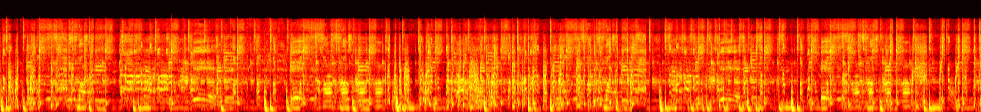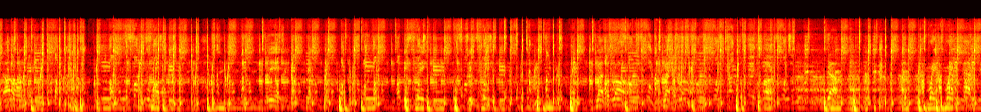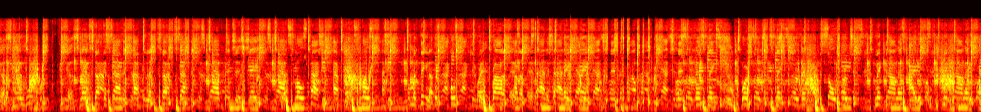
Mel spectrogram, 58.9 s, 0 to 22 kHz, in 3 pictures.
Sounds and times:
Scratching (performance technique): 0.0s - 58.8s.

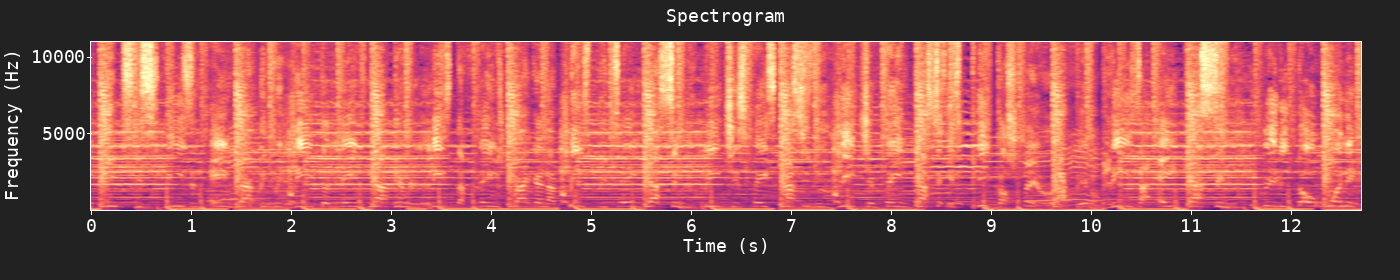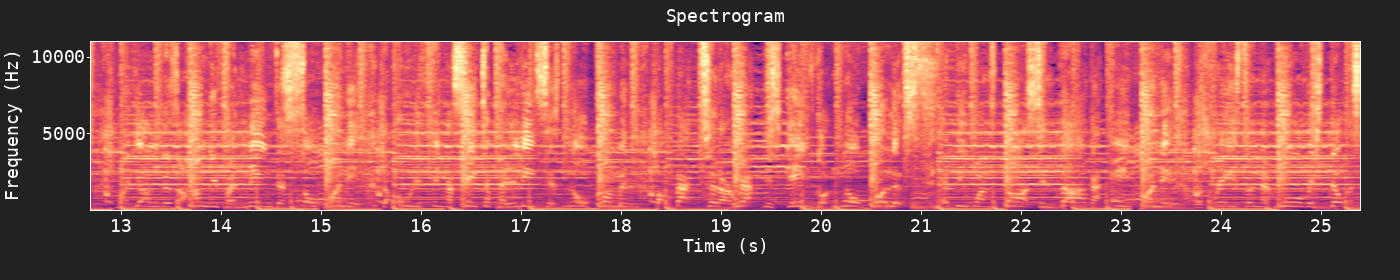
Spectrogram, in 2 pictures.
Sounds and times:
Dance music: 0.0s - 25.3s.

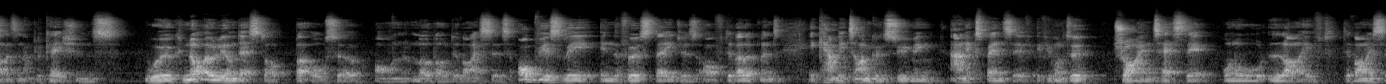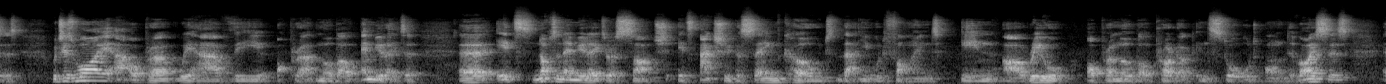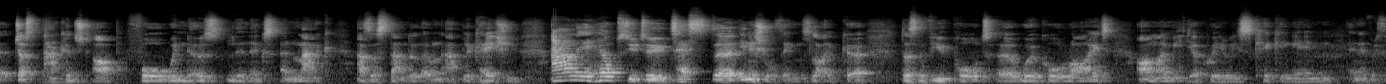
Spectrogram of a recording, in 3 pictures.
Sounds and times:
Speech: 0.0s - 41.5s.

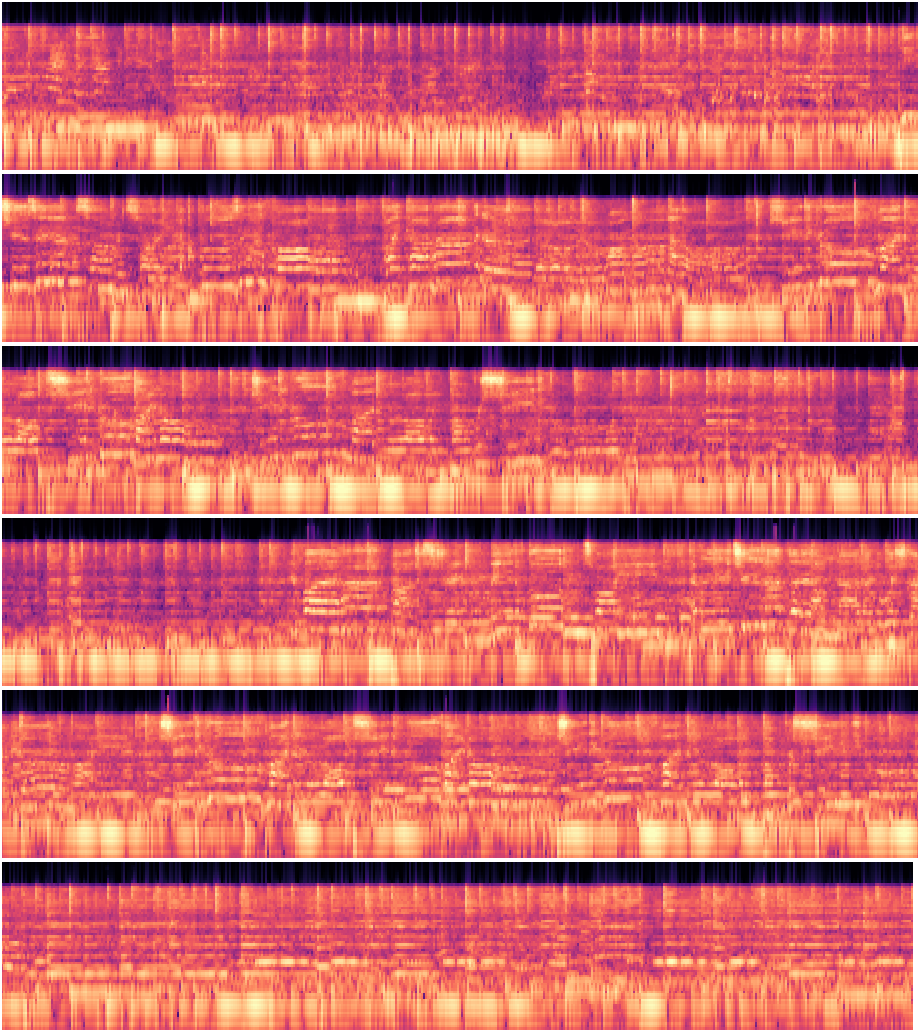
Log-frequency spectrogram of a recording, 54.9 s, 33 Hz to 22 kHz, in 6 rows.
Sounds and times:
Music: 0.0s - 54.9s.

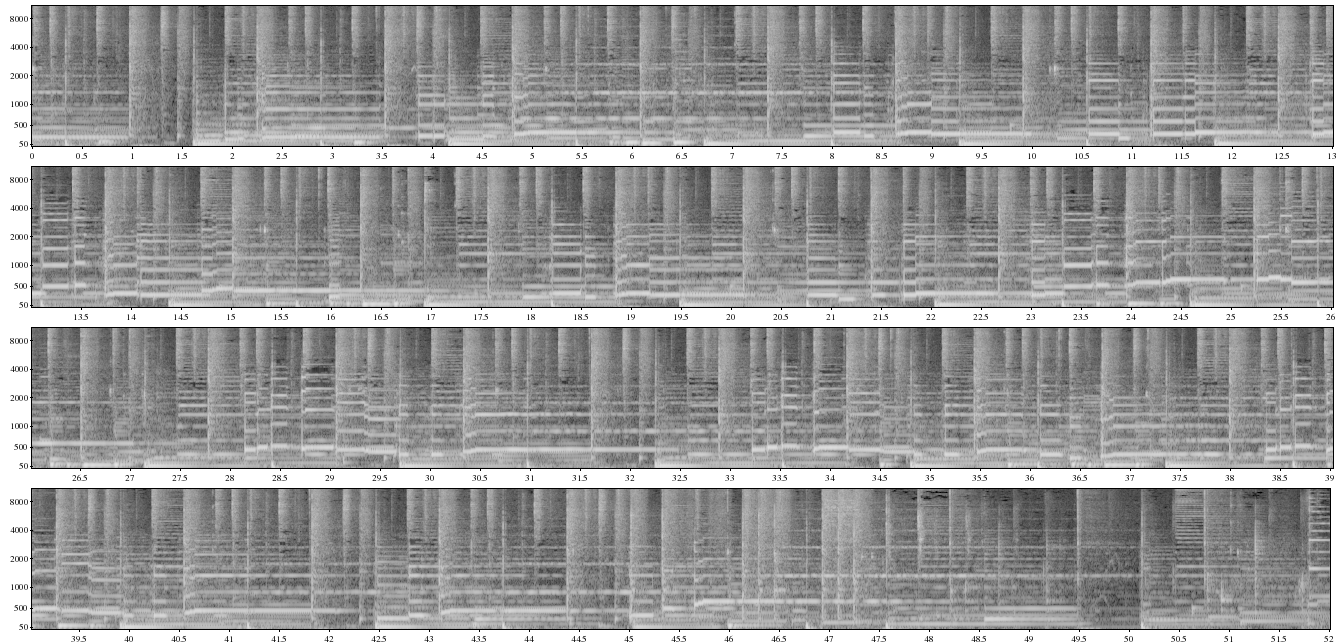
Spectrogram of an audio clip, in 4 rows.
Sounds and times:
Music: 0.0s - 52.0s.

